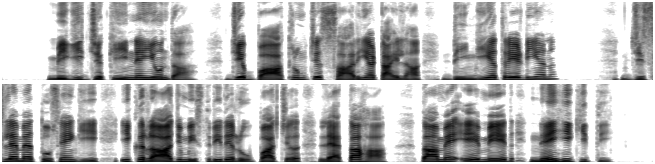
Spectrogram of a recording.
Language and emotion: Dogri, angry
